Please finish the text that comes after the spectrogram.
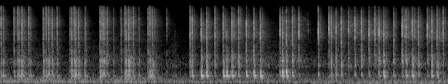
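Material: Metal.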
